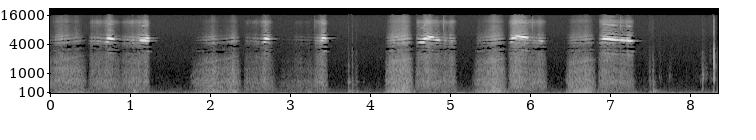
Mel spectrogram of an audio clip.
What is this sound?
Dish soap whistle
Whistling noise produced by squeezing a half-filled plastic bottle of dish soap. Recorded using a Roland Edirol at the recording studio in CCRMA at Stanford University.
aip09, air, bottle, cap, soap, whistle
